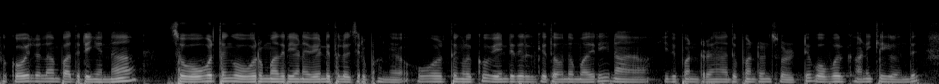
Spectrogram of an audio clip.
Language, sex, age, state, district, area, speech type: Tamil, male, 18-30, Tamil Nadu, Erode, rural, spontaneous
